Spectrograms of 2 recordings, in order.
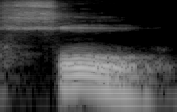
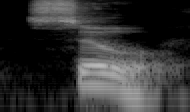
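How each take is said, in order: First: The s sound is heavy and emphatic. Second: The s sound is light and plain. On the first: The speaker calls it wrong. "not su, a heavy sod" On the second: The speaker calls it right. "we're saying the light scene"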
